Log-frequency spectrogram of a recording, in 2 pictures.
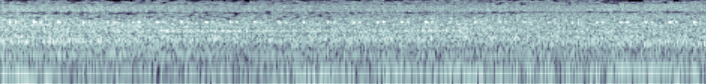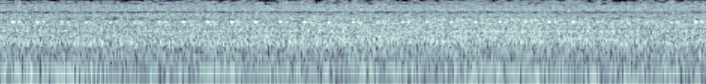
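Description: A thin, steady high-pitched whistle sits over a smooth idle and holds constant; a whistle from the engine bay, source unclear.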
